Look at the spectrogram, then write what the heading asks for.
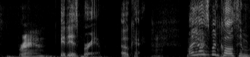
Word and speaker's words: Bran: of thrones is it sam tarly jon snow bran stark or hodor and i have to ask my husband calls him braun if i've been pronouncing it incorrectly all this time it's bran it is bran okay my husband calls him brawn for some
